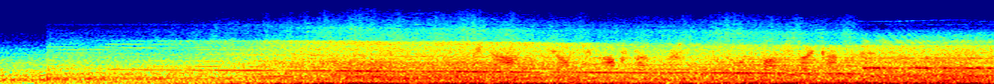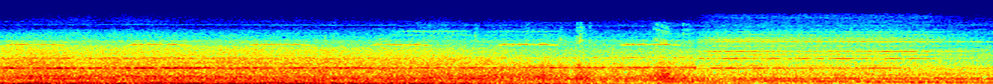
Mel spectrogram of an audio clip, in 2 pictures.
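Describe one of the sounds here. A train rumbles loudly as it pulls into a station.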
